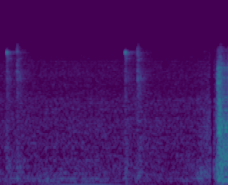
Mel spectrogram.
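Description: Faint computer mouse clicks: two quick double clicks, one at the start and one just past halfway, over near silence.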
